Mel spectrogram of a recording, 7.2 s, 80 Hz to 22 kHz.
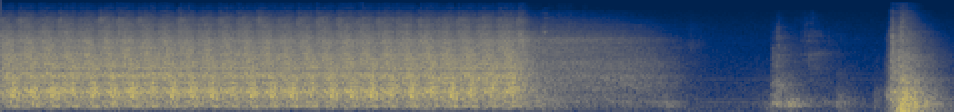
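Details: Land Rover 300Tdi after head replacement and coolant fill, cranked with the fuel solenoid wire disconnected to prime the oil and fuel system: about four seconds of even cranking near three beats a second with no firing, then it stops; cranking without starting.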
